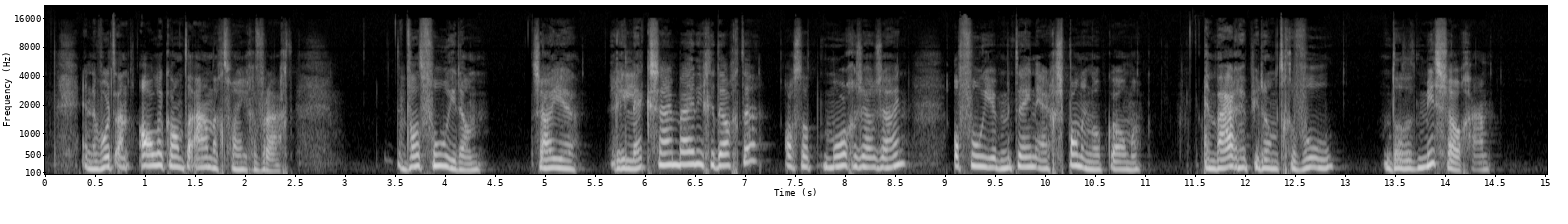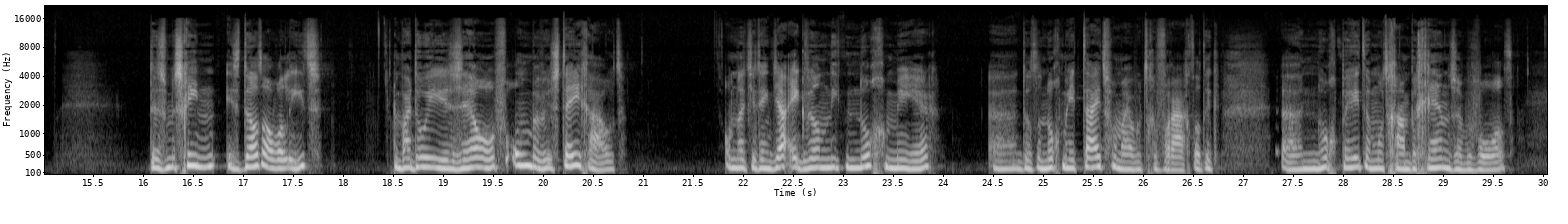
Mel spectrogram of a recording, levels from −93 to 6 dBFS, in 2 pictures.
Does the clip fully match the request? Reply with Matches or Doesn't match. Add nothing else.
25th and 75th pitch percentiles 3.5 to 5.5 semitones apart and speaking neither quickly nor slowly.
Matches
